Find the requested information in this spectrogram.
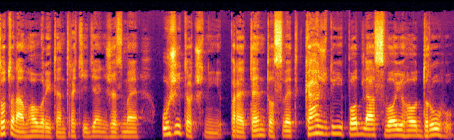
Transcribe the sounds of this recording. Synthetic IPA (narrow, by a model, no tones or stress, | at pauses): t̪ɔt̪ɔnaːmɦɔʋɔɾiːt̪ɛnt̪ɾɛciːɟɛɲʒɛzmɛ | uʒit̪ɔt͡ʃniːpɾɛt̪ɛnt̪ɔsʋɛt̪kaʒd̪iːpɔd̪ʎasʋɔjɦɔd̪ɾuɦṵ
